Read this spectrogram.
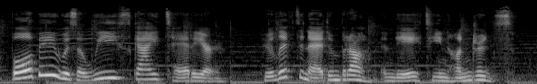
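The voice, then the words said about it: Scottish accent. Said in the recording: “in my best Scottish accent”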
